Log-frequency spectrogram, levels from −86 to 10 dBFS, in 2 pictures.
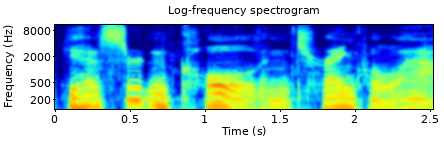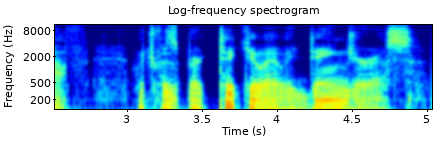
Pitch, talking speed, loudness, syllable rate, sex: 100 Hz, 145 wpm, -20 LUFS, 4.4 syllables/s, male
